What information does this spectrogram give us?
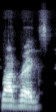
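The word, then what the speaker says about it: Rodrigues: It's like Rodriguez, but instead of the Z at the end, it's got an S, and he pronounces it Rodriguez.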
